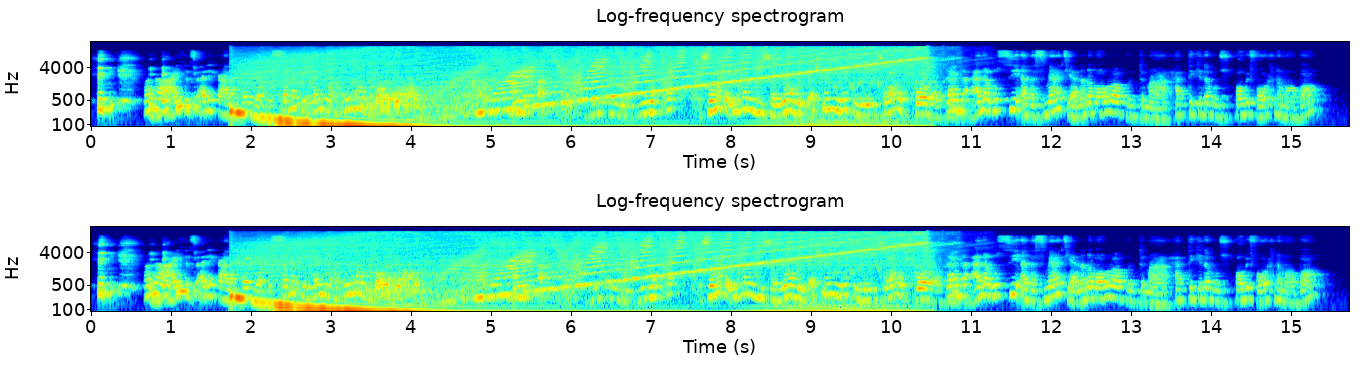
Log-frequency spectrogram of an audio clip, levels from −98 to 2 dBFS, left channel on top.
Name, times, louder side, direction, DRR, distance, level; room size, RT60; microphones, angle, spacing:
voice 1, 0.1-1.2 5.3-10.9, left 1 dB, 35° left, 1 dB, 0.3 m, -36 dB
voice 2, 0.7-4.3 10.7-15.3, equal, 10° right, -7 dB, 1.3 m, -37 dB
sound 1, 1.7-10.8, equal, 25° right, 1.2 m, -23 dB
2.8 x 2.1 x 2.7 m, 0.42 s
head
